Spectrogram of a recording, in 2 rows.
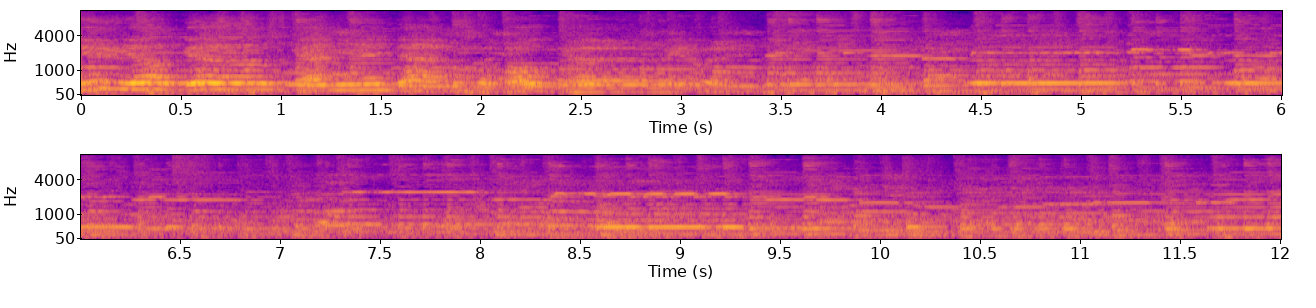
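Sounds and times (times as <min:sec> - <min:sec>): banjo: 0:00.0 - 0:12.0
fiddle: 0:00.0 - 0:12.0
strummed acoustic guitar: 0:00.0 - 0:12.0
tin whistle melody: 0:03.5 - 0:12.0.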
